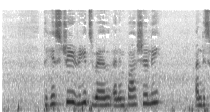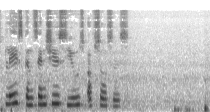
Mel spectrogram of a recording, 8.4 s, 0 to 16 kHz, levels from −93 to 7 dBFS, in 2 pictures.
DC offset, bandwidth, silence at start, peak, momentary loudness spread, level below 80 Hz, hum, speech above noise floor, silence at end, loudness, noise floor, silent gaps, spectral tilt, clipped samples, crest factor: under 0.1%; 11.5 kHz; 0.35 s; -4 dBFS; 17 LU; -44 dBFS; none; 32 dB; 0.05 s; -20 LUFS; -51 dBFS; none; -4 dB/octave; under 0.1%; 16 dB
